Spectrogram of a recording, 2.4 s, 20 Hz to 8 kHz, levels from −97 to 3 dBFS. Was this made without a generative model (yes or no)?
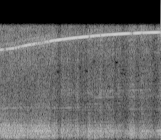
yes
